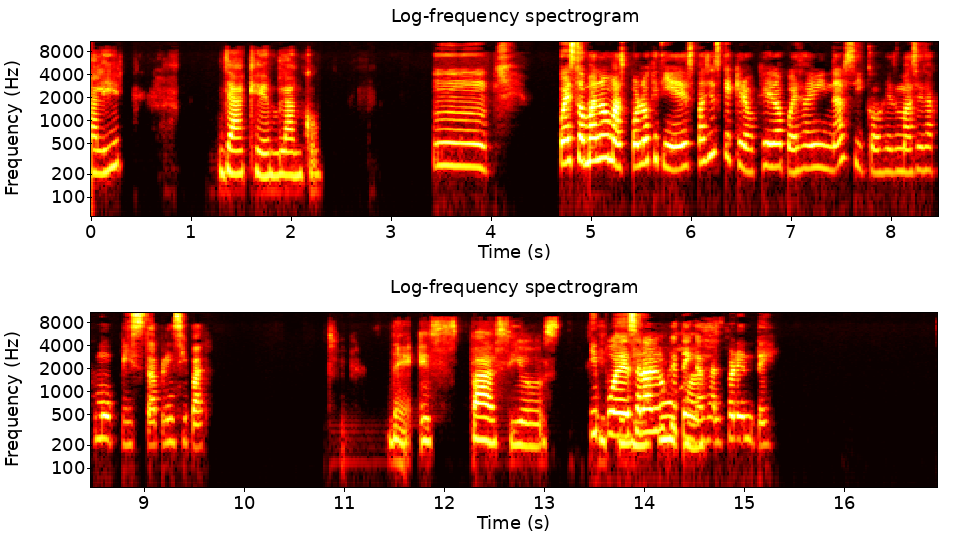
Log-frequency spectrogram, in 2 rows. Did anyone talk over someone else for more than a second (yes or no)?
yes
